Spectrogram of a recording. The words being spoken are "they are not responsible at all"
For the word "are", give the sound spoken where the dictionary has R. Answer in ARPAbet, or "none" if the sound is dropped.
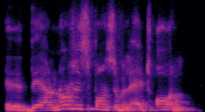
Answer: R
